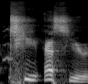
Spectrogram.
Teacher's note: they don't have a straight up TU sound in Japanese. Rather, they have TSU, that kind of sound.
